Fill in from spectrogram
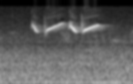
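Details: Mistle thrush in a garden, part of a visiting family with juveniles and parents: two pairs of high, thin, upward-sweeping whistled notes within a second, over quiet low background noise.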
